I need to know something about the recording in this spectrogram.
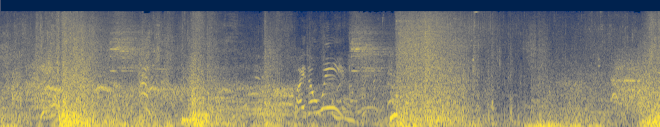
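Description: Fire blasts roar and crackle from a staff.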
